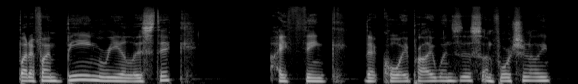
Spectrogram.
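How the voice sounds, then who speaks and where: With an American accent, a man speaks in a high pitch at a moderate pace, his intonation monotone and flat, his loudness very even, and the sound dry and close with no echo. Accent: sounds American. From UAE. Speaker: esports co-streamer. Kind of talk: live commentary. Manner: casual, rambling with filler sounds.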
